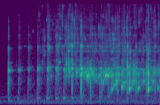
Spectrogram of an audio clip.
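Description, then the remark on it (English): Bourbon glugs and trickles into a goblet, a quick run of bubbly splashes with a rising pitch as it fills, steady and fairly soft with no talking. “Fact checker, get us some bourbon. All right, hand me your glass or bring it over here.”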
